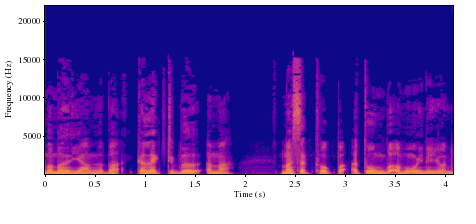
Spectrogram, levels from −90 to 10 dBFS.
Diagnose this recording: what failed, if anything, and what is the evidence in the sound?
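Transcoding between lossy codecs, throughout the speech: a codec-stage fault. Nothing is present above 16 kHz, and two kinds of coding smear are heard together. This is likely an MP3 near 51 kbit/s re-encoded to Vorbis near 41 kbit/s, with the second encoder spending bits on the first one's artefacts.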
